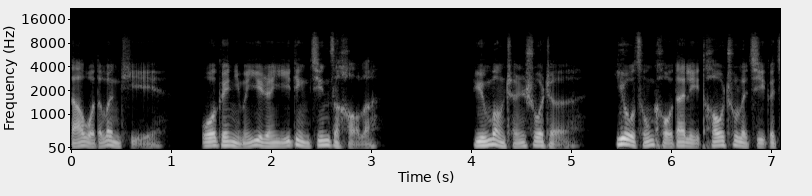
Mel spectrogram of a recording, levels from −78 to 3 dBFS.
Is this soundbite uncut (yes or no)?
yes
